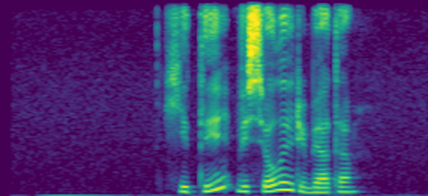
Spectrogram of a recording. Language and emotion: Russian, positive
